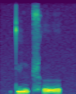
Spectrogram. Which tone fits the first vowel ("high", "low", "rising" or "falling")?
falling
